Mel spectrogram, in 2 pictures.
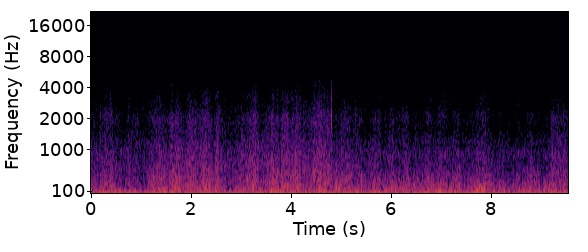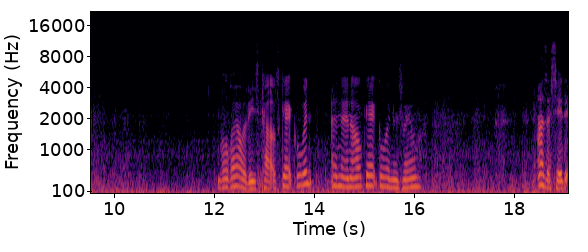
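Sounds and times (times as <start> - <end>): strong wind buffeting microphone: 0.0 - 19.0.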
